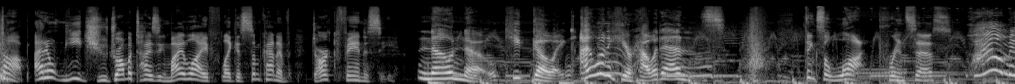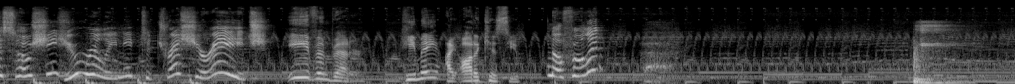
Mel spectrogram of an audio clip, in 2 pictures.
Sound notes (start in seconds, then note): 16.6 sighing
